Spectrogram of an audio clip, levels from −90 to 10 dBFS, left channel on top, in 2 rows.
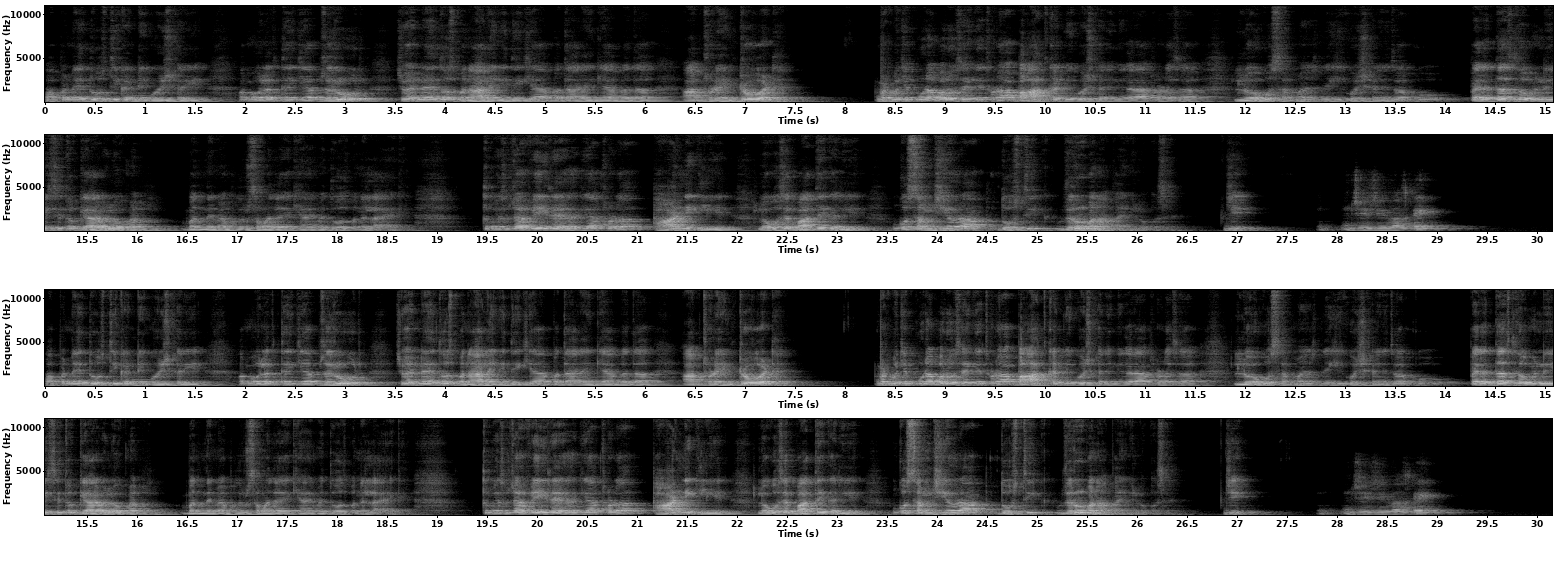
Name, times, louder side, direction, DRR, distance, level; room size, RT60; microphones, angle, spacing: voice 1, 0.0-7.4 8.3-13.9 14.3-19.1 19.5-23.2 23.6-26.3 26.9-27.0, right 1 dB, 60° right, 2 dB, 1.7 m, -25 dB
voice 2, 28.0-28.9, equal, 35° left, -1 dB, 3.1 m, -30 dB
8.7 x 8.6 x 3.7 m, 0.64 s
head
